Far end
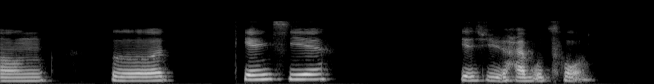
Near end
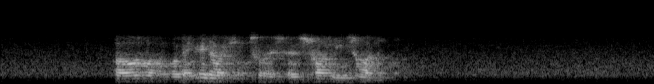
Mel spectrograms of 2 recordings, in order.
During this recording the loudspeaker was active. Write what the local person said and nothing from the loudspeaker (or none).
哦，我的月亮星座是双鱼座呢。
